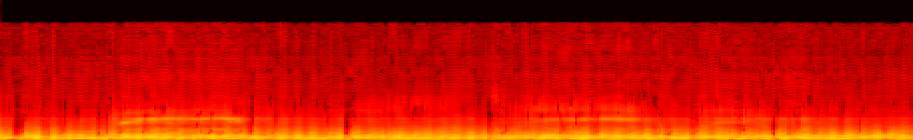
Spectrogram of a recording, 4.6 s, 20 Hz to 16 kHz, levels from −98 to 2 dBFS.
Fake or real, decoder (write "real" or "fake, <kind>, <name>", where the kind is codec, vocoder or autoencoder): fake, vocoder, BigVGAN v2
